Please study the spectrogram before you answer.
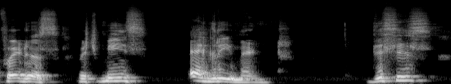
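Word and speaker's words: foedus: See, it has been derived from a Latin word which is pronounced like fedus, which means agreement.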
